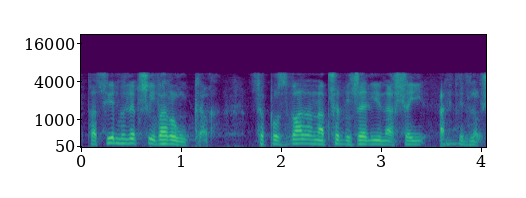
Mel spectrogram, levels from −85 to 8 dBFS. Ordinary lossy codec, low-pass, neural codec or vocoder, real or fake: none; 5.4 kHz; codec, 24 kHz, 3 kbps, HILCodec; fake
